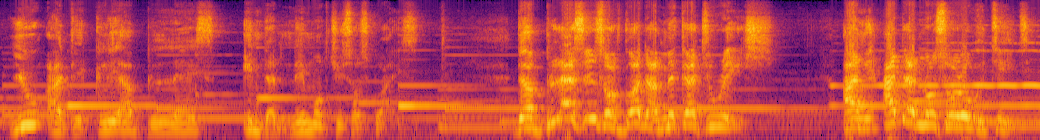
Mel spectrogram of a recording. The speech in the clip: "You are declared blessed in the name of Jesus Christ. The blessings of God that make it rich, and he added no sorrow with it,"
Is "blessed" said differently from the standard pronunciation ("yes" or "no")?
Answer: yes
